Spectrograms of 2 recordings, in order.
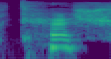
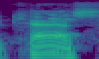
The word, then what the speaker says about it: cache: Computer cache, but we say cache, but you'd say cash. Yeah, here we always say cash, CACHE.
